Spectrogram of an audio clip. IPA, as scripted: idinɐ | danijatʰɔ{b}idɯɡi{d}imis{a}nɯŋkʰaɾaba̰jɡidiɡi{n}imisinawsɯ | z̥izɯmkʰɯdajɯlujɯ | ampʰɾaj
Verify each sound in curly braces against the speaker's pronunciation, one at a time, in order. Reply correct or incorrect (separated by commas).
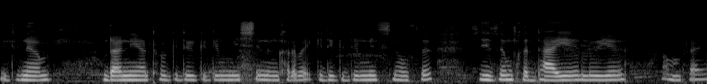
incorrect, correct, incorrect, incorrect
